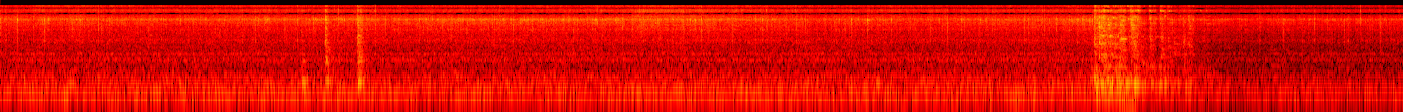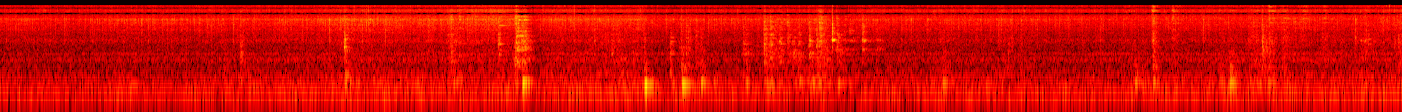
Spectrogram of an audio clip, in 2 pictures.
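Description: Green beans and onions sizzling as they fry in a pan, with a utensil scraping and knocking against the pan now and then. The loudest scrape comes about eleven seconds in.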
